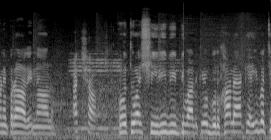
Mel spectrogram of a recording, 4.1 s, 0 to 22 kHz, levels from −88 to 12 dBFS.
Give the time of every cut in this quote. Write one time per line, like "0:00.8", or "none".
0:02.8

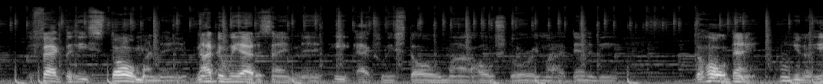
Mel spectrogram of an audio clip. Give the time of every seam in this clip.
none

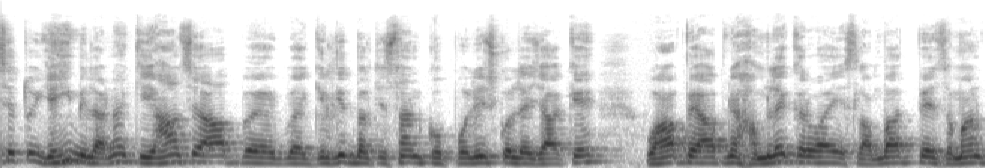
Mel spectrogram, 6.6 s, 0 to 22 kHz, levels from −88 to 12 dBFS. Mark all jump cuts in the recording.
none

